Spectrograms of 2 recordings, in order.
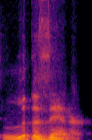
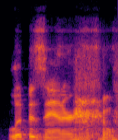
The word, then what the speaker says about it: Lipizzaner: was saying it but it's lipizzaner it's like a little banner stallion scheme lipizzaner wait was that like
